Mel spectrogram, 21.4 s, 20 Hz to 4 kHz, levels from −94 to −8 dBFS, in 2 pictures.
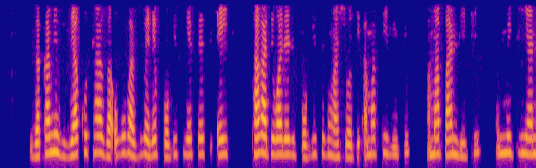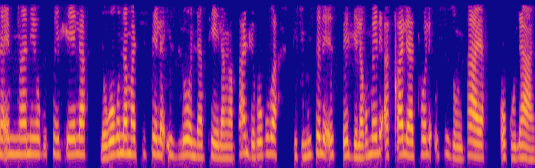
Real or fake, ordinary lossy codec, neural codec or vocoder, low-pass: real; MP3, 32 kbps; none; 3.6 kHz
